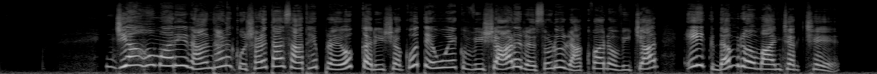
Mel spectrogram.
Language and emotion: Gujarati, happy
